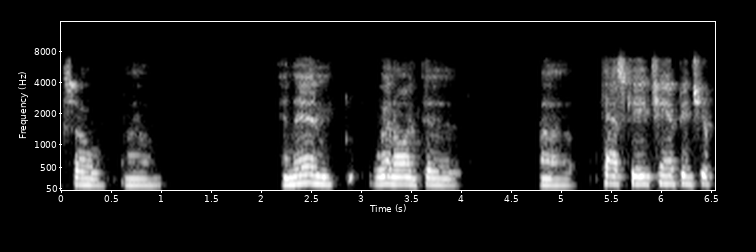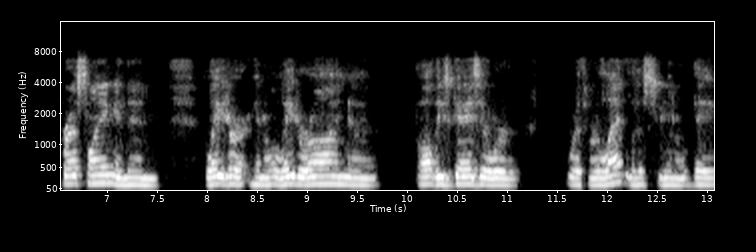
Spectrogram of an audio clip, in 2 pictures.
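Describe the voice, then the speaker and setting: A man with an American accent, fairly high pitch and flat, monotone intonation, at a very slow pace with long, frequent pauses. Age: 60s. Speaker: wrestling referee. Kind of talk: podcast interview. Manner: halting, many fillers.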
